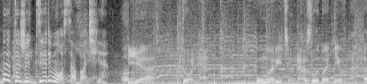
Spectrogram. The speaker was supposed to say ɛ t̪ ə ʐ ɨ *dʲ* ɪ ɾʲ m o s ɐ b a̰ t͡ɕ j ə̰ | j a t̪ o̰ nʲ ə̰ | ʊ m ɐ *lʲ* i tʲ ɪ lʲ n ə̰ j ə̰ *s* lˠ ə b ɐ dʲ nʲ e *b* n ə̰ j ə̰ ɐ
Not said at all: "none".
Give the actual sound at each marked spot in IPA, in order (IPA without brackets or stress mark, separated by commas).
dʲ, ɾʲ, z, v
